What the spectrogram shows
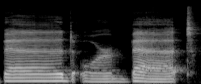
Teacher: when i'm saying a word like bed or bet my jaw doesn't open too far it's basically kind of central it's the same amount of opening i have for the schwa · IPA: /ɛ/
